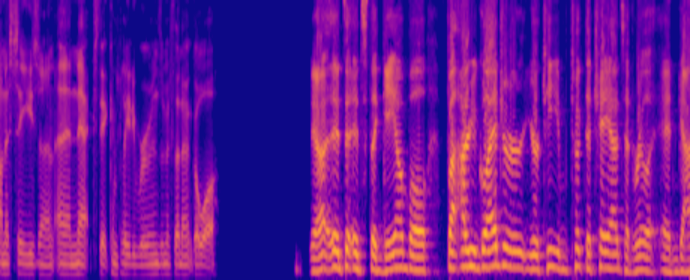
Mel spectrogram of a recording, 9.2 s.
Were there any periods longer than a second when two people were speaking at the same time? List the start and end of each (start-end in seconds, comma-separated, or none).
none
